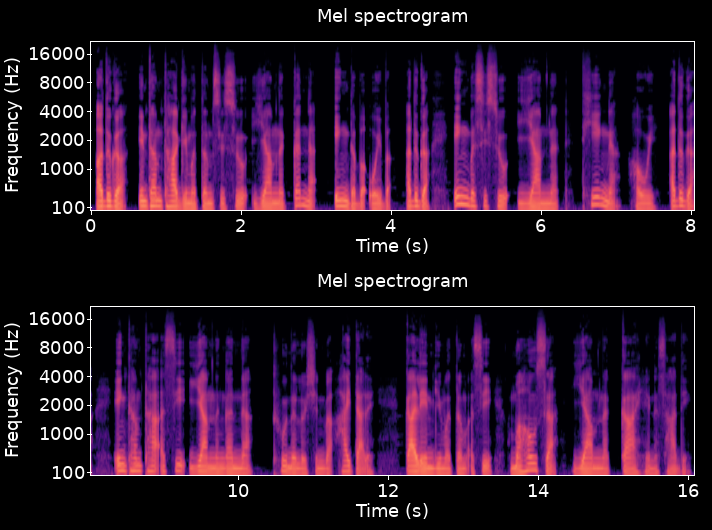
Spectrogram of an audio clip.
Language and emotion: Manipuri, neutral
